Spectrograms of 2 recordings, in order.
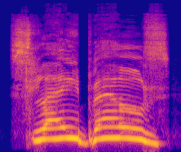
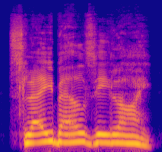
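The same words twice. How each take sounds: First: Louder, much higher shout of the words; shouted repeat. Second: Said in the usual way. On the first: A narrator's reading. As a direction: bark "Sleigh bells" out insistently. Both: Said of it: "the man repeats".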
